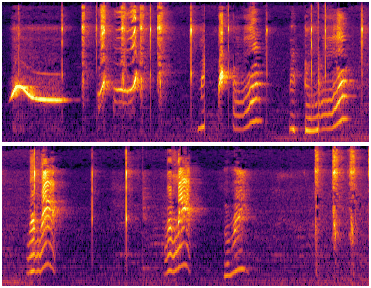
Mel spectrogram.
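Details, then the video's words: Baby pet parrot indoors, saying mummy: an opening falling whistle, then a string of voice-like syllables with sliding, harmonic tones and clicks, fading into faint ticks toward the end. "qute baby parrot talking mummy"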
